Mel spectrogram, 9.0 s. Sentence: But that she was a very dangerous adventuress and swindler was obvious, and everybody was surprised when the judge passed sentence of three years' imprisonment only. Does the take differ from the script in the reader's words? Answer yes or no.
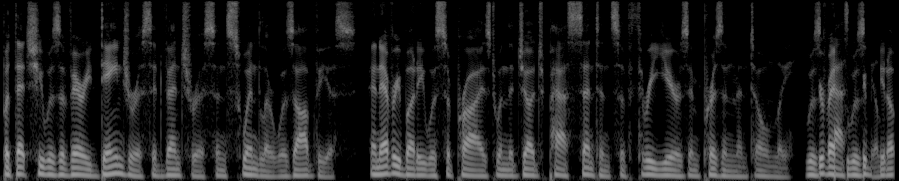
yes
